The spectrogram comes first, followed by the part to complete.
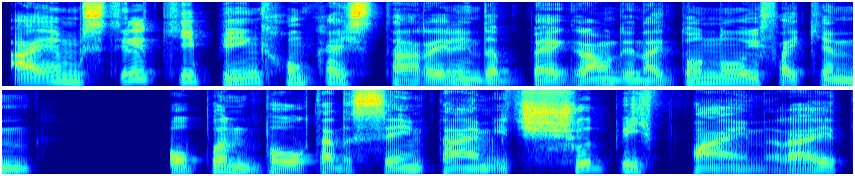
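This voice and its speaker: A man's voice: lowish voice, animated, unhurried, no room sound, clean studio sound. A man giving casual live gameplay commentary as a streamer, talking in an informal, rambling, hesitant way. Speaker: game streamer.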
